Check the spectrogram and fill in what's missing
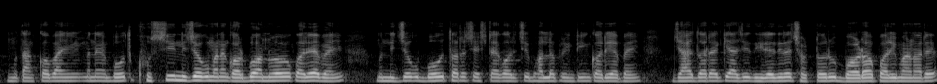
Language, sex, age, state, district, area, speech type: Odia, male, 18-30, Odisha, Dhenkanal, rural, spontaneous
